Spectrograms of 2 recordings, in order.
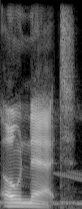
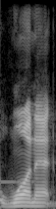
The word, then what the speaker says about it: Onett: south for some reason I'm pronouncing it o net you can pronounce it one at or on it or whatever the hell you want to I've always called it o net I'm going to continue calling it o net don't like it mute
